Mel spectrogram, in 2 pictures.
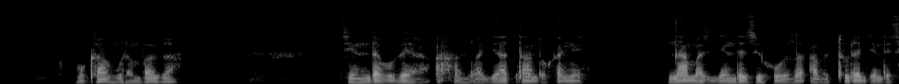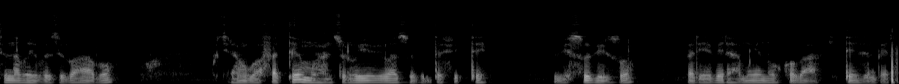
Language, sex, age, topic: Kinyarwanda, male, 25-35, government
